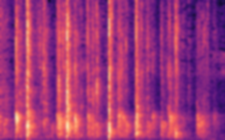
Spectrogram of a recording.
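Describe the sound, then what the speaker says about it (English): Small group clapping for presenters at a sales training session, a short scattering of uneven, individual hand claps rather than a full ovation, fairly close. "Round of applause for these guys."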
